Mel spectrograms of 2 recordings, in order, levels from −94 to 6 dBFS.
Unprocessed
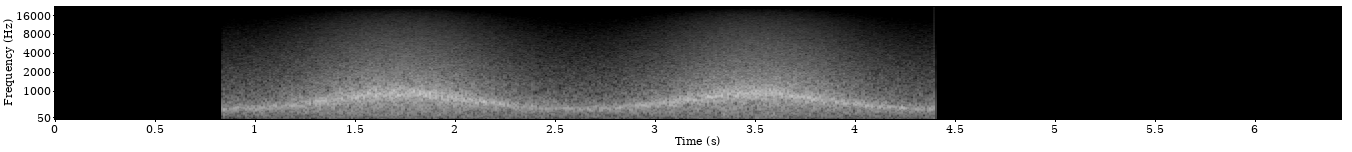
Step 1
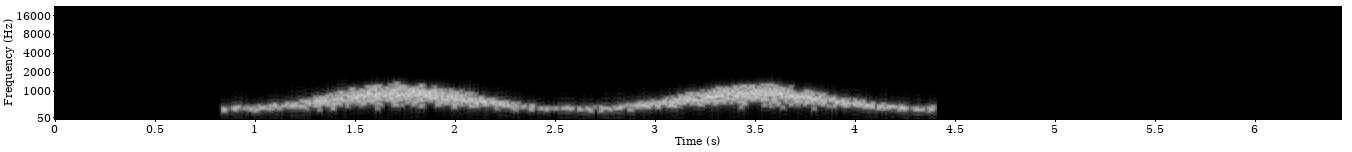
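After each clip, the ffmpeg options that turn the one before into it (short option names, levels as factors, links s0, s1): -af "lowpass=1500,afftfilt=real='re*gte(hypot(re,im),0.2)':imag='im*gte(hypot(re,im),0.2)':win_size=1024:overlap=0.75,volume=1.68"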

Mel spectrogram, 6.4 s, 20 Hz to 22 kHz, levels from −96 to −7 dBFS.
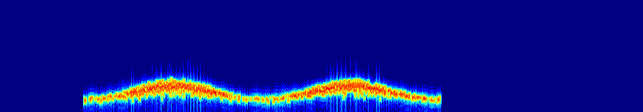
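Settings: -af "alimiter=limit=0.237:level=0:latency=1:release=28"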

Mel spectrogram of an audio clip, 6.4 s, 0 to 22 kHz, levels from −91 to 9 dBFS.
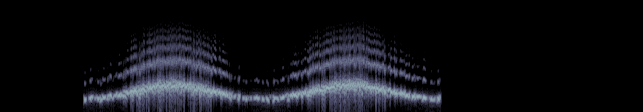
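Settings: -af "asoftclip=type=tanh:threshold=0.075,volume=0.841"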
